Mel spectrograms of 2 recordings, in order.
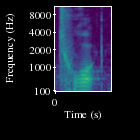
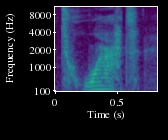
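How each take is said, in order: First: "twat" said as "twot", rhyming with "squat"; the mistaken "twat" that sounds like "twot"; wrong pronunciation. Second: "twat" with a short flat a, as in "cat"; English "twat", with the a of "bat"; proper English pronunciation. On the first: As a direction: give "twat" the rounded o of "hot". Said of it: "It's not twat, guys. It's twat". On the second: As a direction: make "twat" rhyme with "hat". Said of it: "You've gotta get that A". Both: Shown as a demonstration.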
